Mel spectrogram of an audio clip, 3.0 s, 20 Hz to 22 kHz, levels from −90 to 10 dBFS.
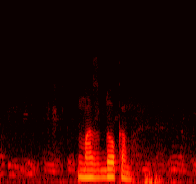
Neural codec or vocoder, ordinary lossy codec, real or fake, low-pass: none; Opus, 24 kbps; real; 7.2 kHz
